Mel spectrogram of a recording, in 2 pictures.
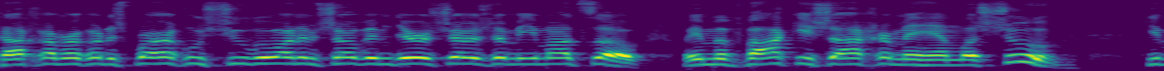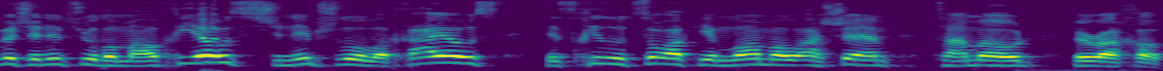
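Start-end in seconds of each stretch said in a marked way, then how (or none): none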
